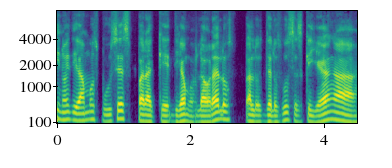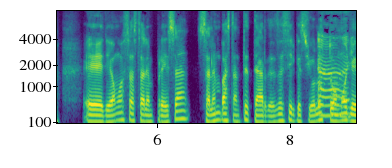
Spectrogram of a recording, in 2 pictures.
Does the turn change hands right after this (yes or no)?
no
